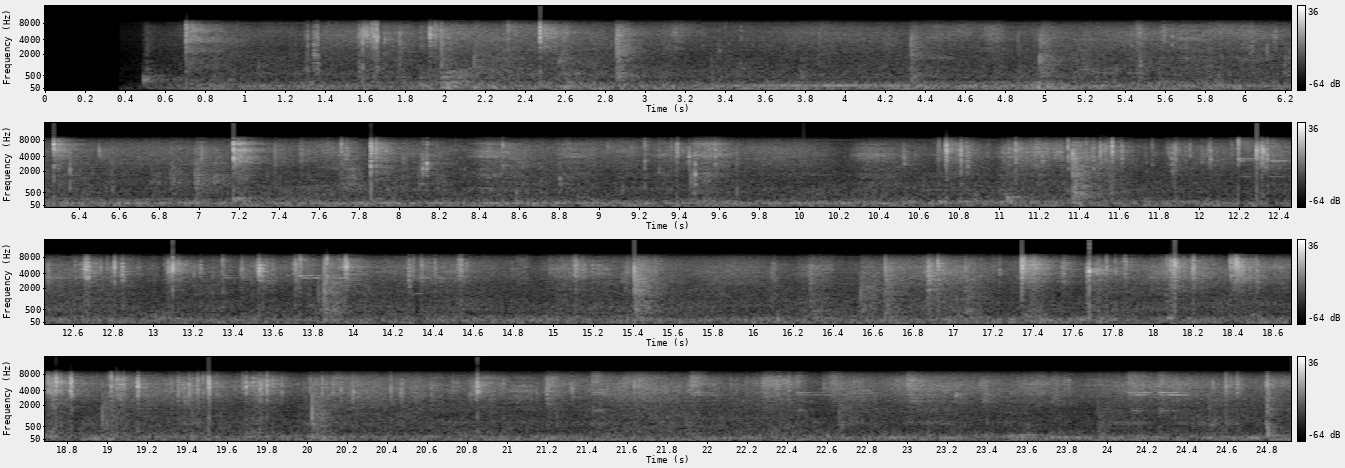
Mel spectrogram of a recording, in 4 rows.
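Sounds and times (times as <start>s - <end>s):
dog claws clicking on hard floor: 10.4s - 15.6s, 16.5s - 23.3s.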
